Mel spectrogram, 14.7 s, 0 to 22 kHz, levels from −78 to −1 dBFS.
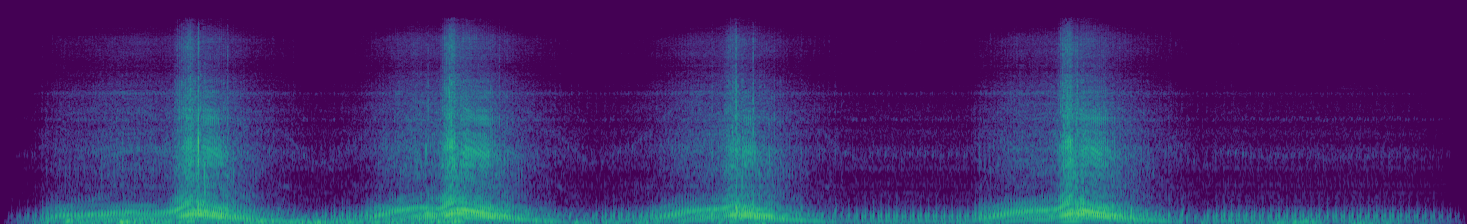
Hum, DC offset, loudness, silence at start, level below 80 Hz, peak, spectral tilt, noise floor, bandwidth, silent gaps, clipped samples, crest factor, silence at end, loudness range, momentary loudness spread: none; under 0.1%; -28 LUFS; 0.15 s; -40 dBFS; 0 dBFS; -5 dB/octave; -50 dBFS; 16 kHz; none; under 0.1%; 28 dB; 0.25 s; 4 LU; 21 LU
